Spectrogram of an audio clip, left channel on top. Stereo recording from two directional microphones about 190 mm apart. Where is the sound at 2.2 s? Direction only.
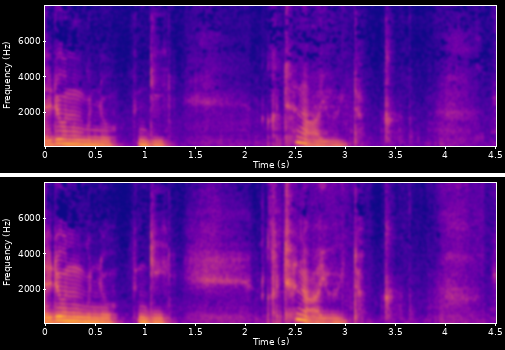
5° right (ahead or behind).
